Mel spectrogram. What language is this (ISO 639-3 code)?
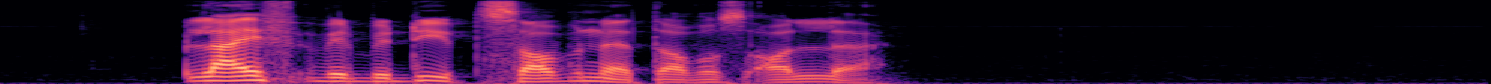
nor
